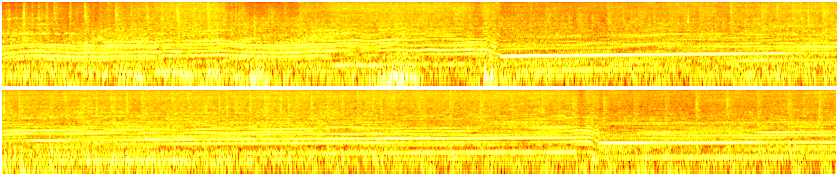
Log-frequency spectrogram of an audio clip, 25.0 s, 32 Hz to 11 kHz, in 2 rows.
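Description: A race car engine in Forza Motorsport 6 climbing through its gears at high speed, loud and sustained, each shift dropping the pitch before it winds up again toward top gear.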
